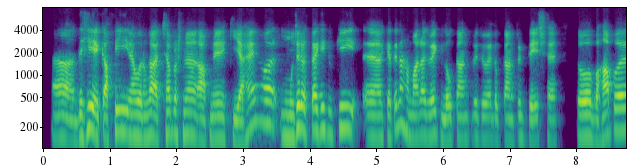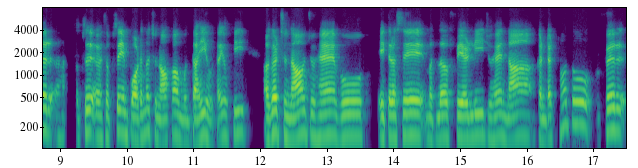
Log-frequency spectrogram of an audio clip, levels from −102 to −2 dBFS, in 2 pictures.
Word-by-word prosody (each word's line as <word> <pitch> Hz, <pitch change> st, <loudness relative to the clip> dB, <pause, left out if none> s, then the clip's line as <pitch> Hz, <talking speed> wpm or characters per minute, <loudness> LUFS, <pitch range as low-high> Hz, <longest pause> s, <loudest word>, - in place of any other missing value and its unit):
अ, 140 Hz, -3 st, +2 dB
देखिये 165 Hz, +4 st, +6 dB
काफ़ी 145 Hz, +6 st, +2 dB
मैं 150 Hz, -1 st, +2 dB
बोलूँगा 150 Hz, +1 st, +3 dB
अच्छा 165 Hz, -, -1 dB
प्रश्न 165 Hz, 0 st, -5 dB, 0.2 s
आपने 140 Hz, +2 st, +1 dB
किया 125 Hz, -2 st, +3 dB
है 190 Hz, -, +3 dB, 0.2 s
और 225 Hz, -2 st, +4 dB
मुझे 150 Hz, +5 st, +2 dB
लगता 190 Hz, -2 st, +2 dB
है -, -, +7 dB
कि 185 Hz, -, 0 dB
क्योंकि 185 Hz, +3 st, -2 dB
अ, -, -, -13 dB
कहते 145 Hz, 0 st, +2 dB
है -, -, -8 dB
ना 225 Hz, -, 0 dB
हमारा 155 Hz, -4 st, +1 dB
जो 150 Hz, -, -4 dB
एक 160 Hz, +1 st, +3 dB
लोकतंत्र, 135 Hz, +2 st, -3 dB
जो 140 Hz, 0 st, -5 dB
है 140 Hz, -, -2 dB
लोकतांत्रिक 130 Hz, +1 st, -4 dB
देश 130 Hz, +1 st, +1 dB
है। 125 Hz, -, -1 dB, 0.3 s
तो 150 Hz, 0 st, +4 dB
वहाँ 130 Hz, +4 st, +5 dB
पर 180 Hz, 0 st, +4 dB, 0.4 s
सबसे 150 Hz, +1 st, -2 dB
सबसे 155 Hz, +4 st, -1 dB
इंपॉर्टेंट 145 Hz, -1 st, -1 dB
न -, -, -3 dB
चुनाव 130 Hz, -6 st, -2 dB
का 155 Hz, -, +2 dB
मुद्दा 125 Hz, -2 st, -2 dB
ही 150 Hz, +5 st, -2 dB
होता 130 Hz, -4 st, -8 dB
है -, -, -3 dB
क्योंकि, 160 Hz, +3 st, -9 dB, 0.3 s
अगर 165 Hz, +6 st, +4 dB
चुनाव 150 Hz, +1 st, +2 dB
जो 150 Hz, -, -6 dB
है 150 Hz, +2 st, +3 dB
वो 145 Hz, +1 st, -5 dB, 0.5 s
एक 140 Hz, -, -2 dB
तरह 145 Hz, 0 st, +2 dB
से 155 Hz, +1 st, +1 dB
मतलब 140 Hz, +2 st, -2 dB
फ़ेयरली 145 Hz, +1 st, 0 dB
जो 135 Hz, -, -11 dB
है 150 Hz, +3 st, -1 dB
ना 130 Hz, +1 st, +2 dB, 0.3 s
कंडक्ट 135 Hz, +1 st, -4 dB
हो 210 Hz, +3 st, -8 dB
तो 225 Hz, -1 st, -3 dB, 0.4 s
फिर 180 Hz, +1 st, +1 dB
145 Hz, 205 wpm, -22 LUFS, 140-165 Hz, 0.5 s, है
